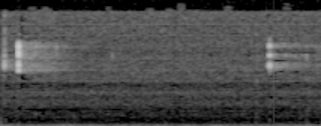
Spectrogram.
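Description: Two faint computer mouse clicks, one just after the start and one near the end, over a low steady hum.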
